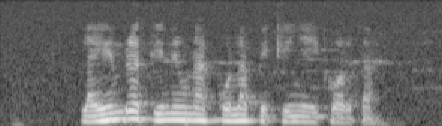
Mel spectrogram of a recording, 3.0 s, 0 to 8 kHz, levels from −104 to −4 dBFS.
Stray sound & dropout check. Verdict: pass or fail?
pass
